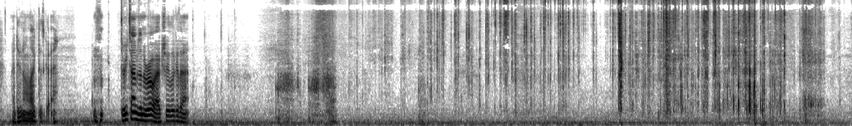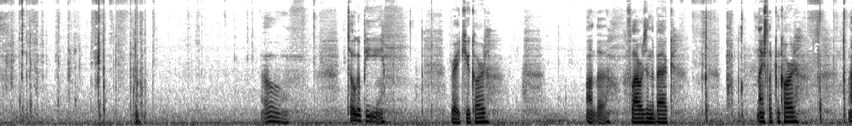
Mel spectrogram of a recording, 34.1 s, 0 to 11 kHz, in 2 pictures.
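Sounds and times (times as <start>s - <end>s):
wrapper and cards rustling: 5.6s - 22.2s
foil wrapper tearing: 8.5s - 16.5s.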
